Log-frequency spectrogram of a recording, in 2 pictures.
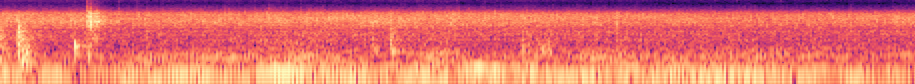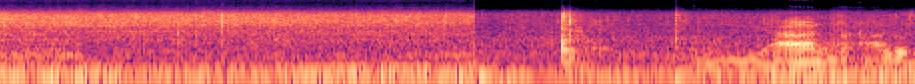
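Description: Cabbage and corned beef fry and get stirred in a pan, a steady close broadband sizzle running most of the way with scraping stir sounds, easing into quieter clinks near the end.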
